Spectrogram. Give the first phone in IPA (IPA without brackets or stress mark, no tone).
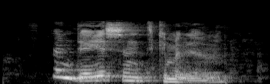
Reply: æ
